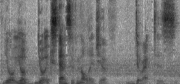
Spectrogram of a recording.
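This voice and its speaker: A man in a casual review chat as a co-host, speaking in halting phrases and often repeating words. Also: mid-range voice, a little hiss or hum, poor audio. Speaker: podcast co-host reviewing audio dramas.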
